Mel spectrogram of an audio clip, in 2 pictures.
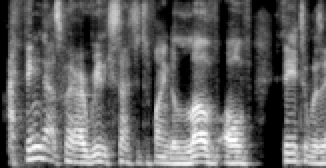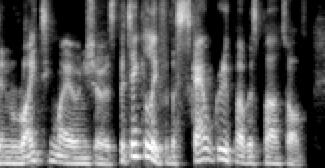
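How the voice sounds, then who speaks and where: Talking at a very fast pace, a man with a medium pitch uses lively intonation and sounds somewhat breathy. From Scotland (English parents). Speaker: poet and performer. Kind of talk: interview.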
